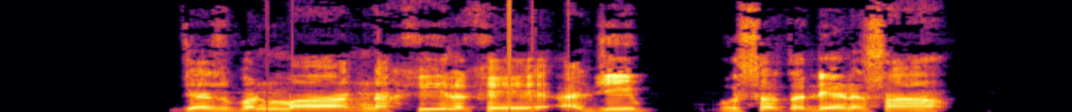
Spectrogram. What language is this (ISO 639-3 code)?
snd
